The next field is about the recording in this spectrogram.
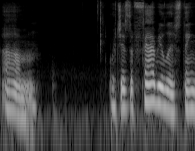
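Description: A woman speaks at a fairly slow pace, her very deep, low pitch carrying a dark, mellow tone. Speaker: coloring and tea video host. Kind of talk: casual chat while coloring. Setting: home video recording. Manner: casual, chatty, with filler words.

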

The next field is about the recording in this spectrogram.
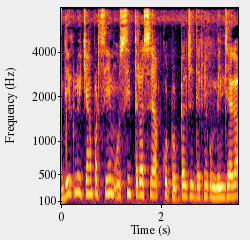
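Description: This man has a high pitch and a dark, mellow tone, moving at a moderate pace with ordinary pitch variation. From India. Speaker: tech YouTuber. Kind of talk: casual chat on a video call; app tutorial. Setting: video call.

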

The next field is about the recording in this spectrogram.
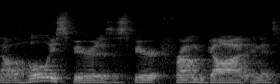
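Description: The speaker goes at a moderate pace with ordinary pitch variation. Room echo is audible. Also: man. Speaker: podcast host. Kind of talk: casual chat. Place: home room.

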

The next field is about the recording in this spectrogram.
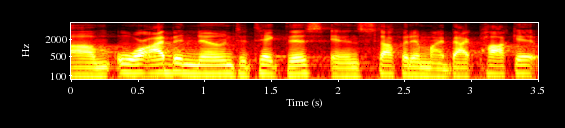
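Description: With ordinary pitch variation, the speaking goes along at a moderate pace. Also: man. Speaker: worship leader blogger. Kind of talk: product review tutorial. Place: office. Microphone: lapel.

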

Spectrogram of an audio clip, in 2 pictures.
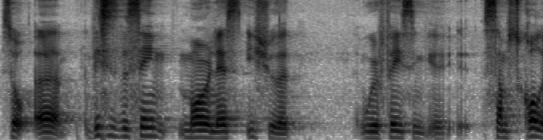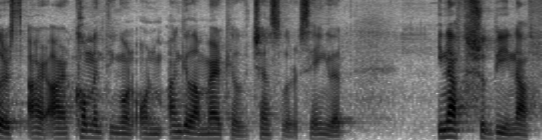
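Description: A man speaks at a moderate pace with an Albanian accent. His tone is dark and mellow, and his pitch varies ordinarily. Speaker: young leader delegate asking a question; audience member. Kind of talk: audience question. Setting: stage with live audience. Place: hall.

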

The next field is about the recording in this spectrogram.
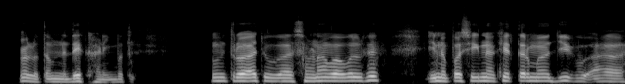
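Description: A man speaks with a fairly high-pitched voice. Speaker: vlogger. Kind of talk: casual vlog narration. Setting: outdoors on a farm.

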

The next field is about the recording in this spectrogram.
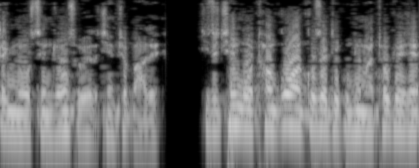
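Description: Somewhat breathy, a man talks at medium pitch with fairly even intonation. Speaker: video game hobbyist. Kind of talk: scripted narration. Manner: formal.

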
